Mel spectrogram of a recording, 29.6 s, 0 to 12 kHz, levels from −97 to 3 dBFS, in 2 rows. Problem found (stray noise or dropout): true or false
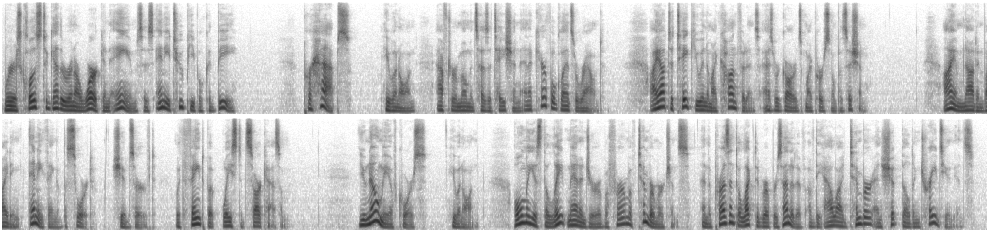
false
